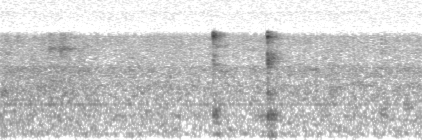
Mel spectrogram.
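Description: Near silence with two faint clicks about a second in, a computer mouse being clicked.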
